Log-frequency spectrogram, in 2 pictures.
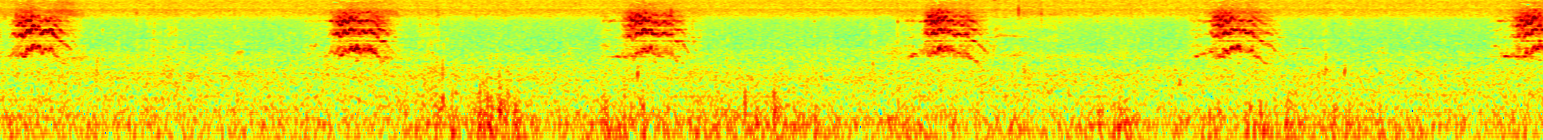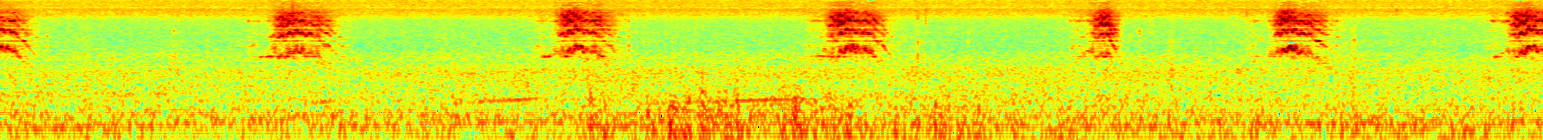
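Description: Spinning reel cranked in short spurts, a brief whir about every three seconds, as a jig is lifted and the slack reeled in. A steady low wind rumble runs underneath.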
